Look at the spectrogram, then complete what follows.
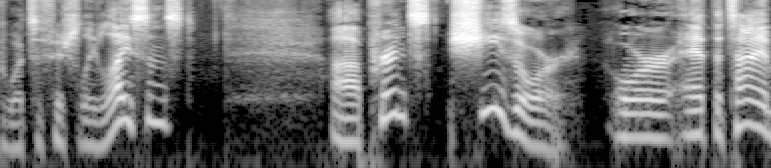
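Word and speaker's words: Xizor: officially licensed uh Prince Shor or at the time I actually I called him zizzer because you know I didn't know really how to pronounce it um but then the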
